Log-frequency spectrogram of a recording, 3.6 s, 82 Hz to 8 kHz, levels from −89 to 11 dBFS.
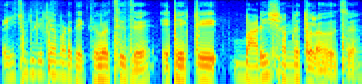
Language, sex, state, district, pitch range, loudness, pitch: Bengali, male, West Bengal, Jhargram, 110-125 Hz, -17 LUFS, 115 Hz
